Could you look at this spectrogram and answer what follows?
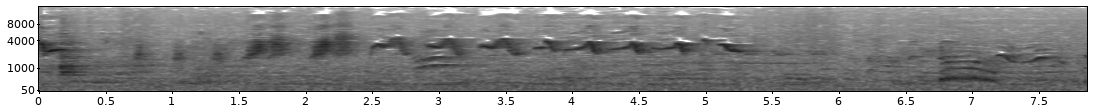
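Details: Chinese hwamei female giving repeated calls that excite a restless male; a string of sharp, slurred whistled notes in quick succession, then a pause and lower chattering notes over steady background hiss.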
